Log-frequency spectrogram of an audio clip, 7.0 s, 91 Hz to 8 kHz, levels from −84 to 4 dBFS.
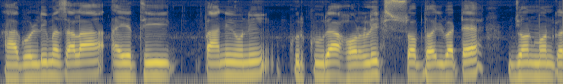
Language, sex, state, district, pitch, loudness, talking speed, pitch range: Bhojpuri, male, Bihar, Gopalganj, 140 Hz, -15 LUFS, 120 wpm, 135-145 Hz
